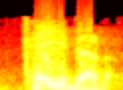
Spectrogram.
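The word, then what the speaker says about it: Qedar: a través de Cedar en árabe la palabra seda se pronuncia keider o se escribe keider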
